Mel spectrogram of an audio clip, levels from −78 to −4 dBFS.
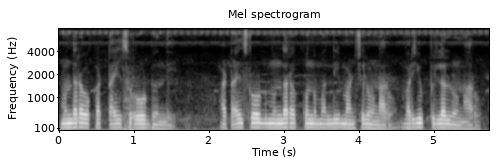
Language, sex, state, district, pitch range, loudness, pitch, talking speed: Telugu, male, Telangana, Hyderabad, 110-125 Hz, -18 LUFS, 120 Hz, 155 wpm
